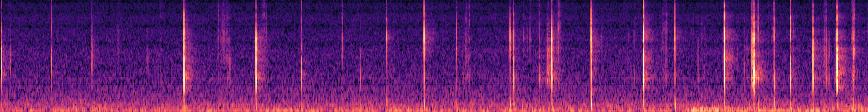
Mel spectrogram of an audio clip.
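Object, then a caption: Small plastic children's watch. A small pink and yellow plastic children's watch with a printed princess face cover is held in the fingers while fingernails scratch and tap its face and case. Soft, faint scratching runs under a scattered series of sharp, bright plastic clicks that stop dead with no ring, coming faster toward the end.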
